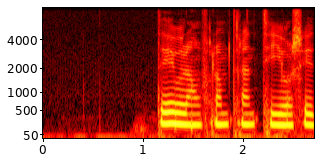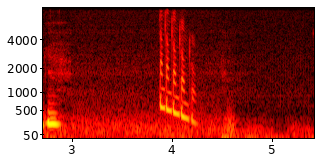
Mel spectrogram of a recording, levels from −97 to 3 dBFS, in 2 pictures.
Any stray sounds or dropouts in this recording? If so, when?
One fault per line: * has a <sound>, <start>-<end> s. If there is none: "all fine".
* has a chirp, 3.9-4.3 s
